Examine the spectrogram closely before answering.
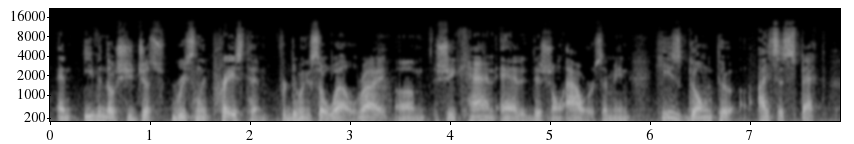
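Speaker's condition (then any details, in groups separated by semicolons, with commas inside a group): No condition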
